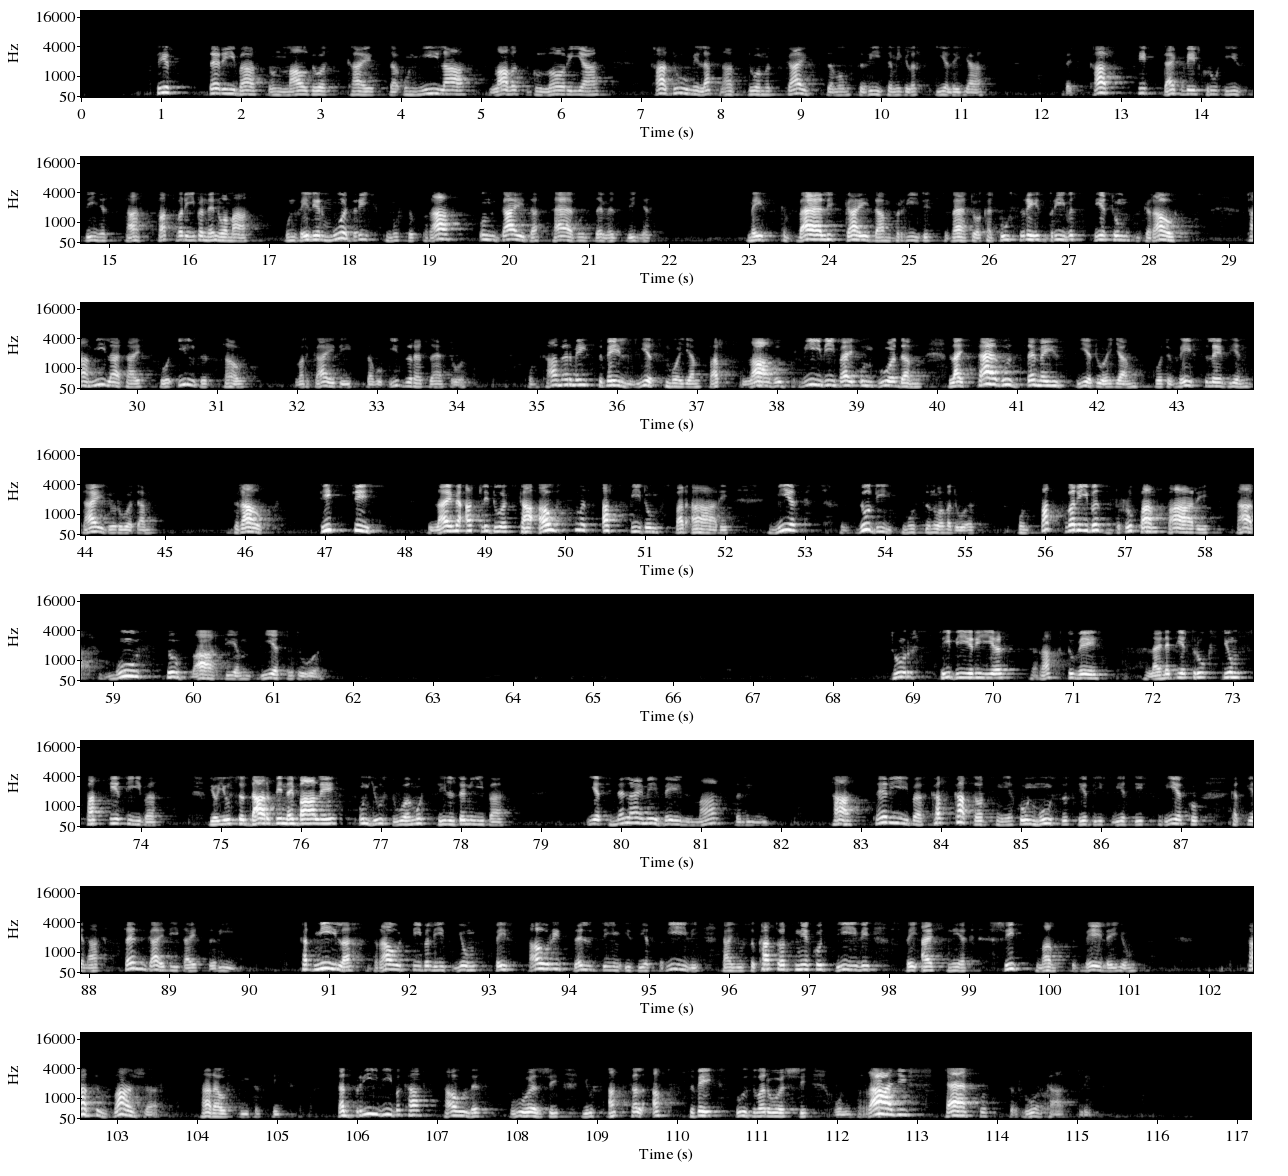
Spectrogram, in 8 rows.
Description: [Lilita Bērziņa lasa A. Puškina dzeju]
Lilita Bērziņa, 1903-1983, izpildītājs
1 skpl. : analogs, 78 apgr/min, mono ; 25 cm
Skaņuplate
Latvijas vēsturiskie šellaka skaņuplašu ieraksti (Kolekcija)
